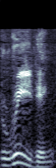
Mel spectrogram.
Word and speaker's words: Reading: going straight to North Reading, Massachusetts, to Dan. Hi Dan, how are you? Good, how you doing? I'm going to have to tell my engineer that it's not R-E-D-D-I-N-G. It's like reading, R-E-A-D, right?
